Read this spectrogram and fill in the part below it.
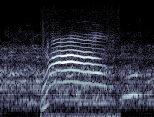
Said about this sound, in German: Hier ist nur eine fette Mieze. Miau.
